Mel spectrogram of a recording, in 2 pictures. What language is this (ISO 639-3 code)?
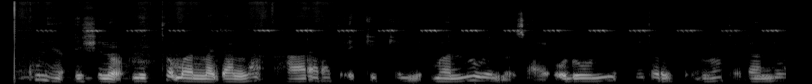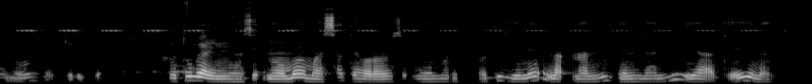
sid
